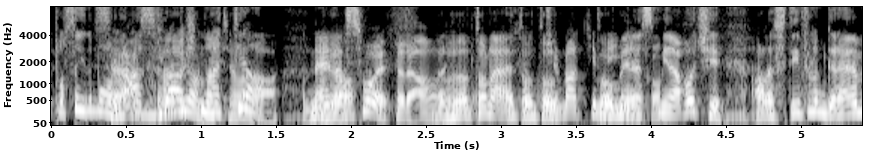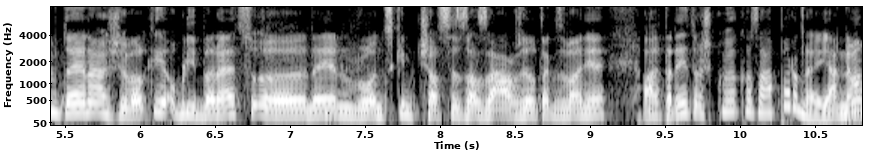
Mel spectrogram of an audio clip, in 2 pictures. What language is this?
Czech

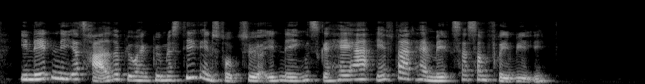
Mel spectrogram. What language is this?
Danish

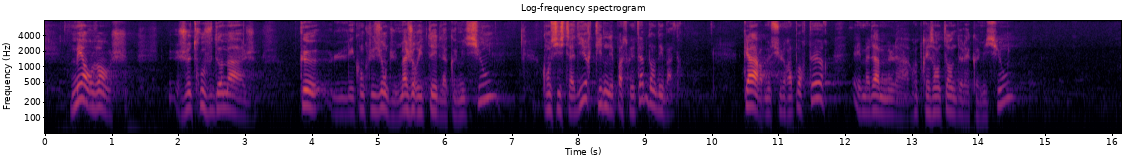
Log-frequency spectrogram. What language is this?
French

